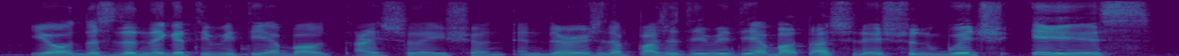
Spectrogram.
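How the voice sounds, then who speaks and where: A woman with a non-native accent speaks at a fairly low pitch, in a bright, sharp tone, with ordinary pitch variation. Her moderate pace comes through on a very clean recording with a silent background. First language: not English. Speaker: vlogger. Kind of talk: casual vlog monologue. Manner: halting, many fillers and repetitions.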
